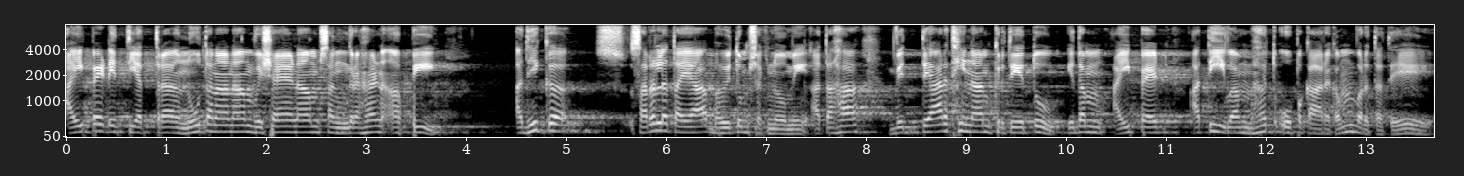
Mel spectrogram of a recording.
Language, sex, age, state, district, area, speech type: Sanskrit, male, 18-30, Rajasthan, Jaipur, urban, spontaneous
